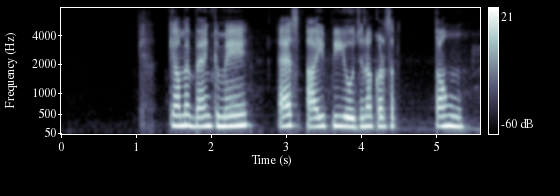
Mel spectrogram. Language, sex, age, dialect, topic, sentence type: Hindi, female, 31-35, Marwari Dhudhari, banking, question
